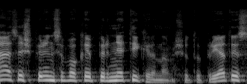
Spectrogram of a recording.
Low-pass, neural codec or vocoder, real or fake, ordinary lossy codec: 14.4 kHz; none; real; MP3, 64 kbps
